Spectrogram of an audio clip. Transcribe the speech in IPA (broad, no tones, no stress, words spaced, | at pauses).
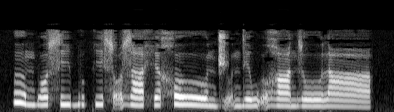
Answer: ɤmbɔ sibukisṵ zˤehɪ χoːnd͡ʒo̰ndewṵ ʁɑnzoːlɑː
